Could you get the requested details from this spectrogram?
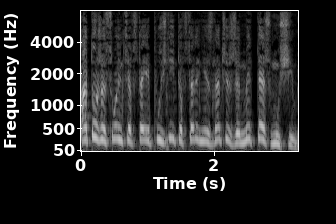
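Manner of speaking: bright, cheerful, very high-pitched calling out. Narrator reads Katastrofa calling out to Pypeć in the dark, cheerfully. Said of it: "zawołała Katastrofa radośnie".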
